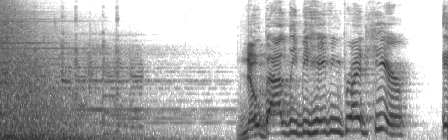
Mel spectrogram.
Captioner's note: door slam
